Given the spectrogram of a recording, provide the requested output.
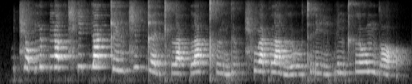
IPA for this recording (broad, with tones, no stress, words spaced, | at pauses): t͡ɕɔ˦˥ʔnɯ˥˩k̚ŋa˥˩t̚t͡ɕʰi˥˩t̚ ja˥˩k̚te˧nt͡ɕɯ˥˩k̚ dɛː˨˩jkʰla˨˩k̚pla˦˥p̚tʰɯ˩˦ŋ dɯ˨˩k̚t͡ɕʰu˧a̯kla˨˩n luː˩˦triː˩˦ bi˧nkʰloː˥˩m dɔ˨˩ʔ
